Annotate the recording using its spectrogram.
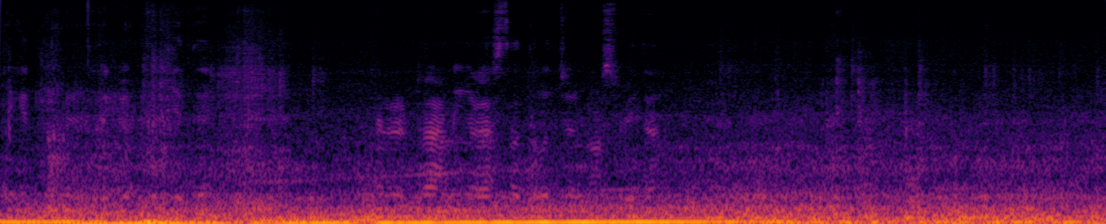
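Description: Steady low rumble of vehicle noise, with indistinct voices and a few short clicks over it.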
